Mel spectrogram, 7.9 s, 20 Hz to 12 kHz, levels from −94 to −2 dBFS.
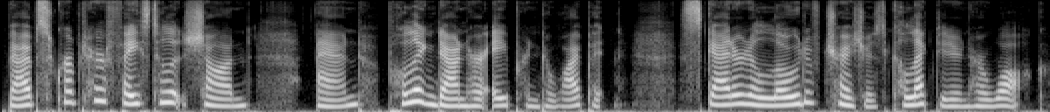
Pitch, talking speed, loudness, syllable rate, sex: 240 Hz, 185 wpm, -18 LUFS, 5.2 syllables/s, female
